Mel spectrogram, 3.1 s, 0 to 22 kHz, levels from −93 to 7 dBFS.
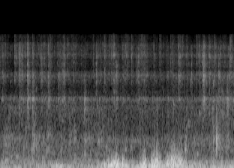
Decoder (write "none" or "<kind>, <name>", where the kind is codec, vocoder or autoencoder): none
